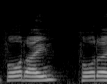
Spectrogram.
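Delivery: Kiwi accent. Shown as a demonstration. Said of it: "They say fourteen or thirteen".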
